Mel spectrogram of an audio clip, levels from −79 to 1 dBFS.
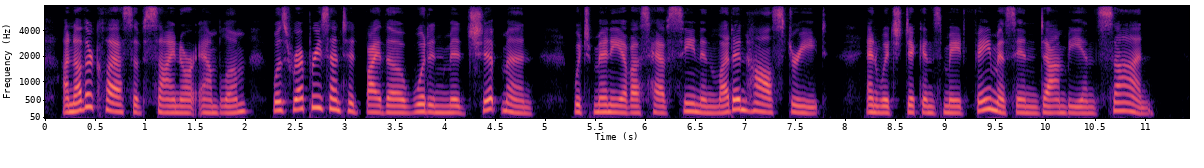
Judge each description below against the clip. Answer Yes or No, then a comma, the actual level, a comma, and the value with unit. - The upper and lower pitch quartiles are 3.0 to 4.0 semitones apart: Yes, average, 3.7 semitones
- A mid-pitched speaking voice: Yes, medium, 180 Hz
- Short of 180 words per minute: Yes, average, 155 wpm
